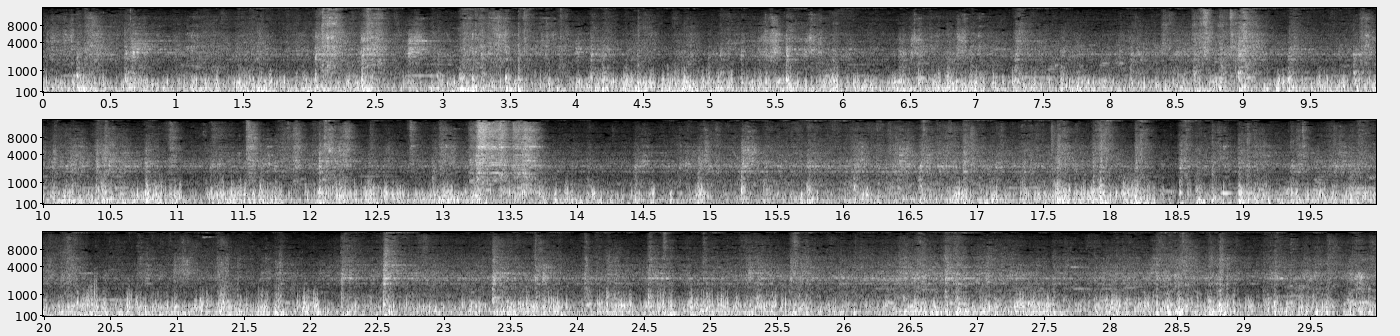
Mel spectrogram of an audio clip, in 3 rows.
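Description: Moving Indian express passenger train heard from beside its coach: steady running rumble with the clatter of wheels over rail joints and points, and a brief louder rush about 13 seconds in.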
